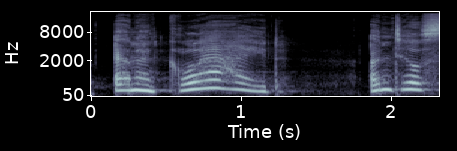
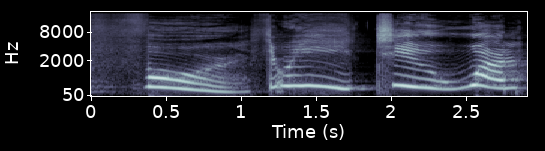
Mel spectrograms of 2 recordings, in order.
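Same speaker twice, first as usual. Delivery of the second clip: usual speaking voice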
